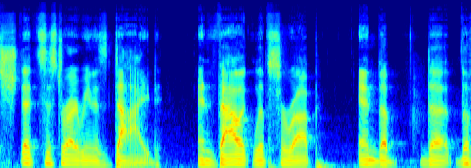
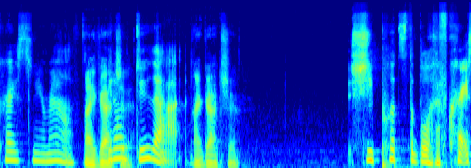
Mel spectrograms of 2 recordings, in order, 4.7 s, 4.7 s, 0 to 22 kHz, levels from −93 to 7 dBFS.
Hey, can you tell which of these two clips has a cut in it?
second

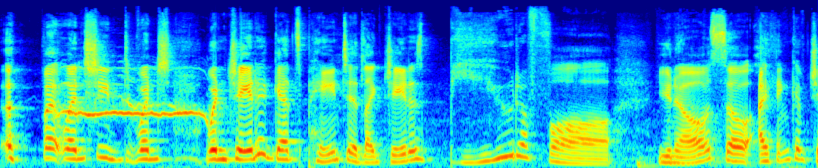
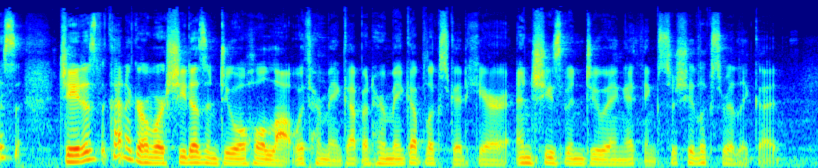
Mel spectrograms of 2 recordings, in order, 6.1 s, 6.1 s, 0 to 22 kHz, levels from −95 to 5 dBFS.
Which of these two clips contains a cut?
second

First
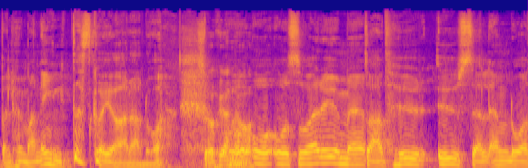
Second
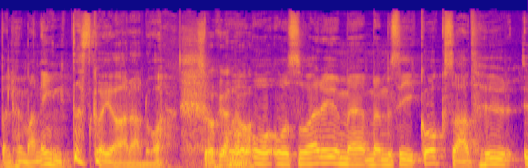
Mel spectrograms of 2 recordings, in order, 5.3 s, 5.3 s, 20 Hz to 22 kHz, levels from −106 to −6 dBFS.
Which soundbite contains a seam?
first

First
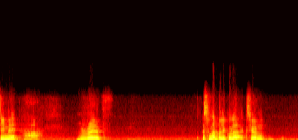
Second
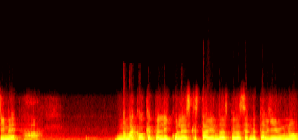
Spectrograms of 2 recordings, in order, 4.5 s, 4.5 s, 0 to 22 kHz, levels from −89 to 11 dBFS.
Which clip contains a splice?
first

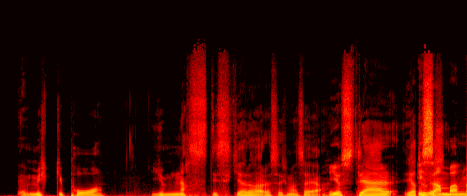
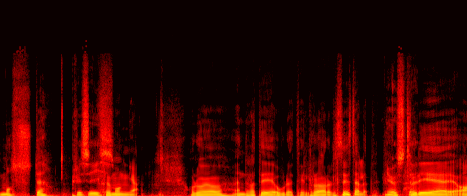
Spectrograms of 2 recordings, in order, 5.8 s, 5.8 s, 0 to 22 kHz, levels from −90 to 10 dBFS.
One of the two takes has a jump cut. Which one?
first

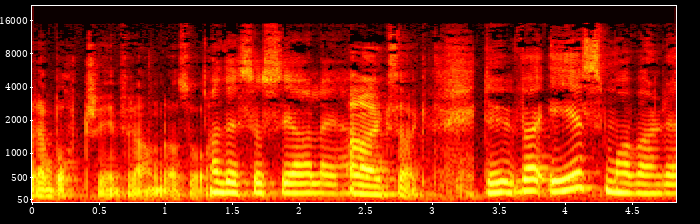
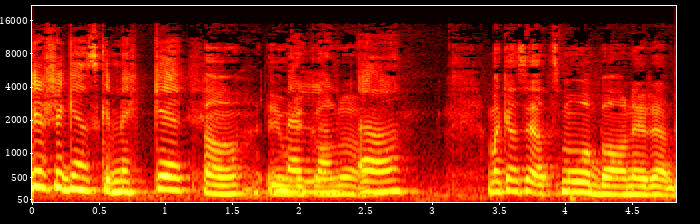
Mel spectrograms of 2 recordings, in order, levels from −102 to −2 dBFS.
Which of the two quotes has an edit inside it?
first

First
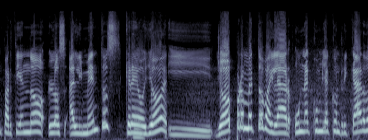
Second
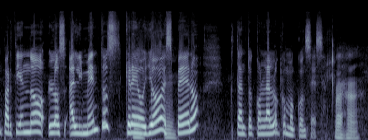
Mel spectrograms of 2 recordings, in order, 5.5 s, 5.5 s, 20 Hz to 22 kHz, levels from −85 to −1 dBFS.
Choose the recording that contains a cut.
first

